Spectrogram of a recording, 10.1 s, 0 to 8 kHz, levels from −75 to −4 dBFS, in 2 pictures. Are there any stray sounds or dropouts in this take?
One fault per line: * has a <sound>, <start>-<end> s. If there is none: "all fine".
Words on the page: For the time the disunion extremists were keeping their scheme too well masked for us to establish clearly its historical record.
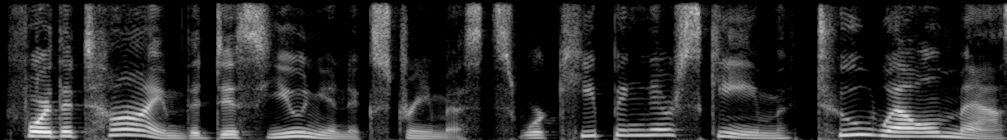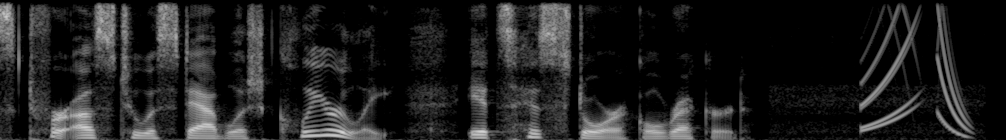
* has a chirp, 9.3-9.9 s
